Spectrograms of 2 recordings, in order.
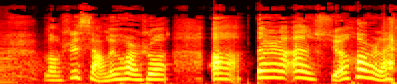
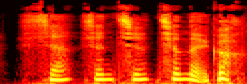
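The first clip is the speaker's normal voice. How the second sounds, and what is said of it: Quiet, hushed voice. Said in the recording (Chinese): “小声问”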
